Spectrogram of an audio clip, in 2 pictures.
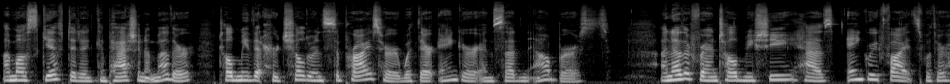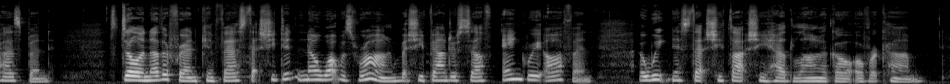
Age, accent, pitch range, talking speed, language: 50-69, American, 155-195 Hz, 180 wpm, English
